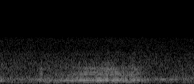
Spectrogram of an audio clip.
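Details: Boston Terrier named Madara snoring while asleep: one drawn-out, low nasal snore that swells and then fades over about a second, with a faint humming tone, over a steady background hiss.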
